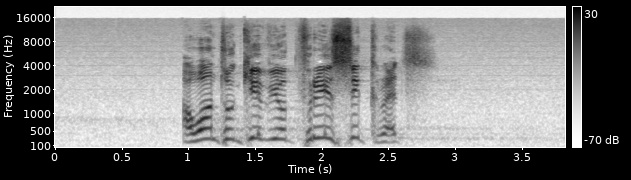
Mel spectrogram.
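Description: A young man speaks loudly with animation through a microphone in a large echoing hall.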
